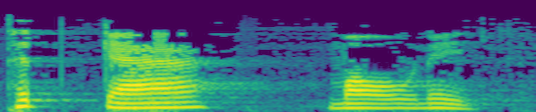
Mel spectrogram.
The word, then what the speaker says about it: Thích Ca Mâu Ni: Sakyamuni, we pronounce into Vietnamese. Thích Ca Mâu Ni.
